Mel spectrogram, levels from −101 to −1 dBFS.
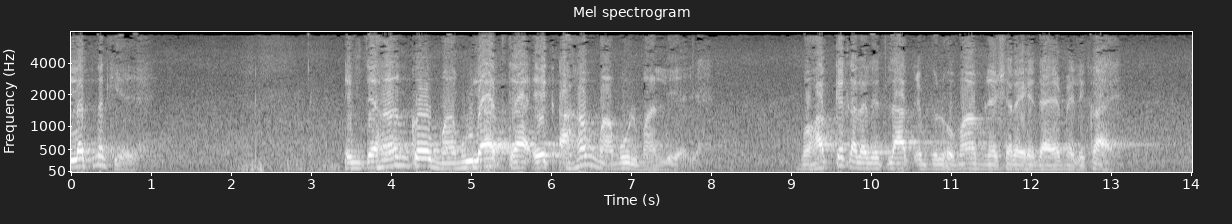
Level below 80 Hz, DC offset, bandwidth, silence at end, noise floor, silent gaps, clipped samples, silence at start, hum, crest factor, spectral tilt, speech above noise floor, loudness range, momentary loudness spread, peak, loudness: -38 dBFS; under 0.1%; 8 kHz; 0 s; -30 dBFS; none; 0.3%; 0 s; none; 10 dB; -5.5 dB/octave; 22 dB; 7 LU; 23 LU; 0 dBFS; -9 LUFS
